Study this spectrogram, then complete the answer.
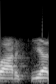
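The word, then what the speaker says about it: Archaea: देखिए आर्चिया भी लिखते हैं लोग, उसको आर्किया लेकिन प्रोनाउंस करते हैं।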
